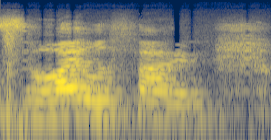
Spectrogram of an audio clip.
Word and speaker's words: xylophone: before it's called a xylophone although the sound starts with a z that reminds us of the letter z it's actually spelt with an x let's see how this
